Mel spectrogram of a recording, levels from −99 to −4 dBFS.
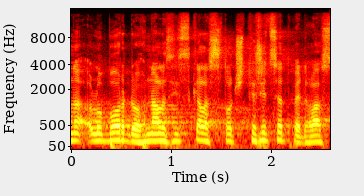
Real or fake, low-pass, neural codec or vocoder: fake; 14.4 kHz; vocoder, 44.1 kHz, 128 mel bands every 512 samples, BigVGAN v2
